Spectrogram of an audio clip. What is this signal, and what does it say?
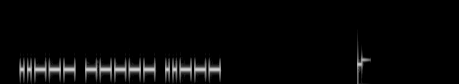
Morse code, heard as a keyed tone, about 28 wpm, 700 Hz. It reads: 202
